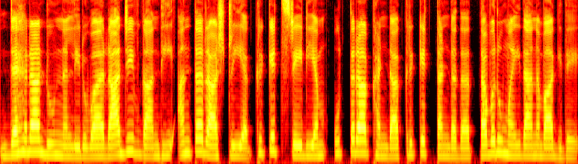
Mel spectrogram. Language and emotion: Kannada, neutral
